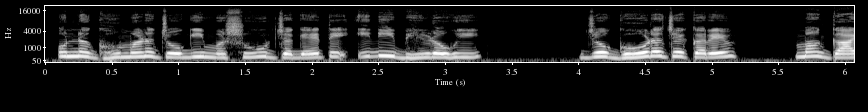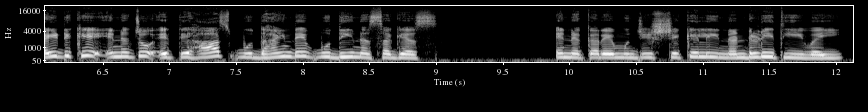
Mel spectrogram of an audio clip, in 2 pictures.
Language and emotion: Sindhi, sad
